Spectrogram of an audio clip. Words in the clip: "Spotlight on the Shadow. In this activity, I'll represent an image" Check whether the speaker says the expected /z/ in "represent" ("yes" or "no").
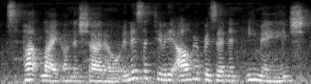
yes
